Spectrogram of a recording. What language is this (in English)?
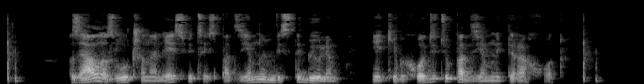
Belarusian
